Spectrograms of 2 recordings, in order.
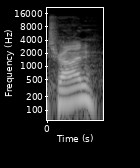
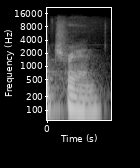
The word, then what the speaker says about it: Tran: This is a Stock Alternatives podcast and today's guest is Tron. Did I pronounce it correctly? Is it Tron or Tran? Uh, Tran.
